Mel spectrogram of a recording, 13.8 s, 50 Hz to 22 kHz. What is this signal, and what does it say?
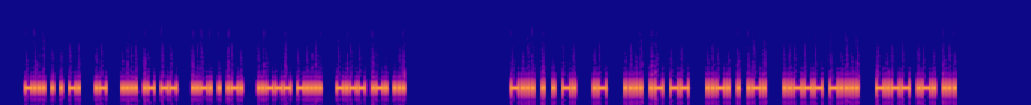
Morse code, heard as a keyed tone, about 46 wpm, 700 Hz. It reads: BEEN A HAM FER 26 YRS BEEN A HAM FER 26 YRS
